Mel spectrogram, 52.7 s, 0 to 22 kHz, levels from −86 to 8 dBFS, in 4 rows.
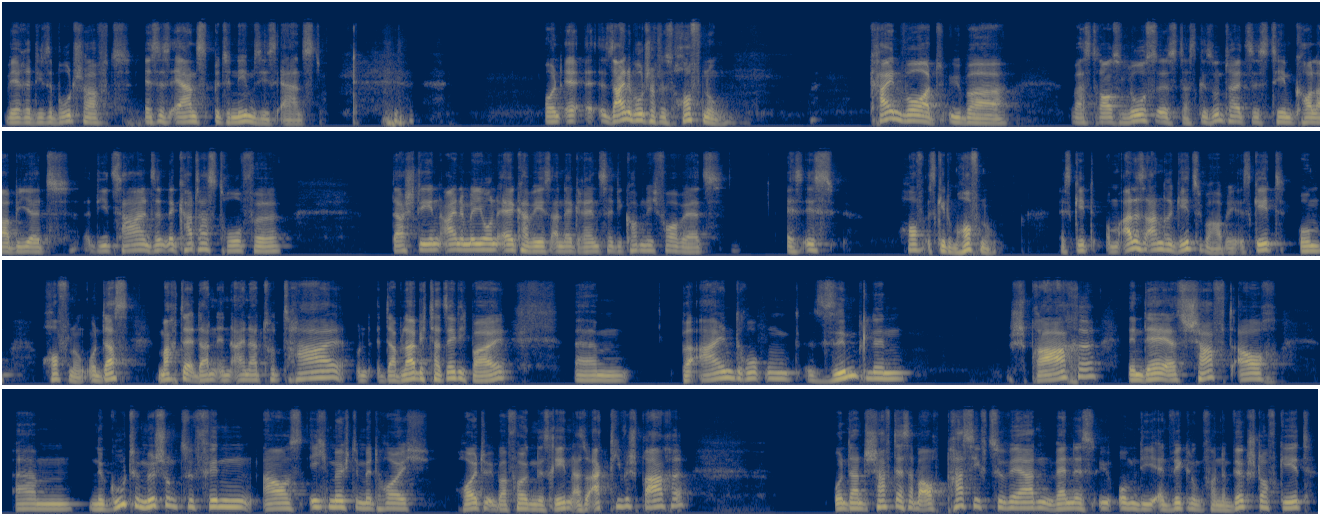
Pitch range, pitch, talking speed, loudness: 115-145 Hz, 125 Hz, 140 wpm, -26 LUFS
